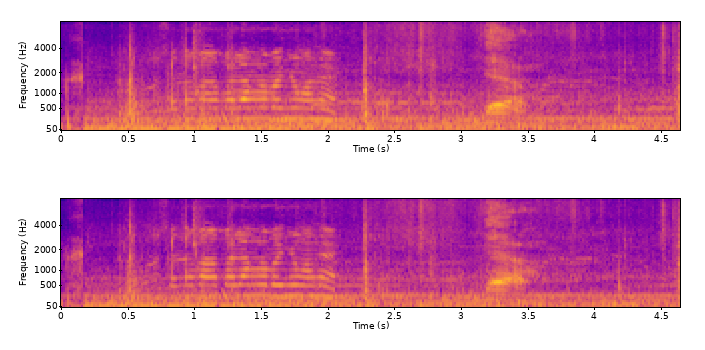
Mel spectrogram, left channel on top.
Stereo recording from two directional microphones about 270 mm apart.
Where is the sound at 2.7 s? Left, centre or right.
Centre.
